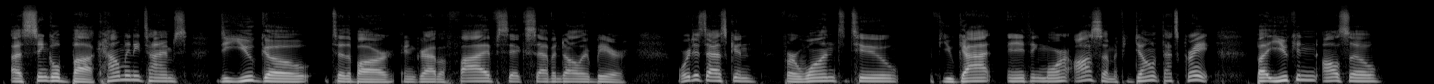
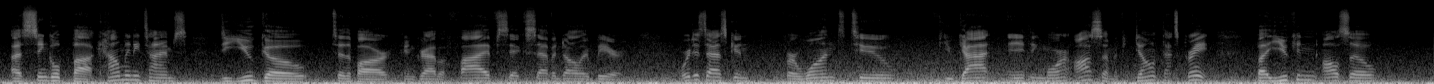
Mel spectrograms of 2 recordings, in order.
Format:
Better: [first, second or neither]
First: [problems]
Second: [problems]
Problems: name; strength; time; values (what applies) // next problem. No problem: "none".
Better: first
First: none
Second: low rumble; noticeable; throughout; 10 dB below the speech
